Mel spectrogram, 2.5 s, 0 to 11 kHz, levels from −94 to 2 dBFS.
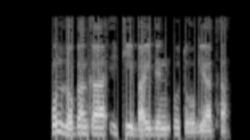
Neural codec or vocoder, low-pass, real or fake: none; 7.2 kHz; real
